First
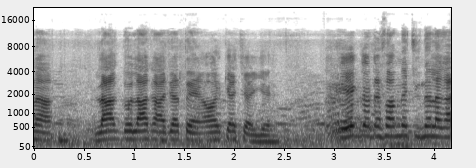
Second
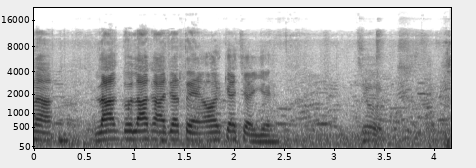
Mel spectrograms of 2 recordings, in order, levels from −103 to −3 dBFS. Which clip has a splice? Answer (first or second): first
